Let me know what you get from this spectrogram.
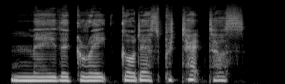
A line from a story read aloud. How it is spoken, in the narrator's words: Briar whispered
